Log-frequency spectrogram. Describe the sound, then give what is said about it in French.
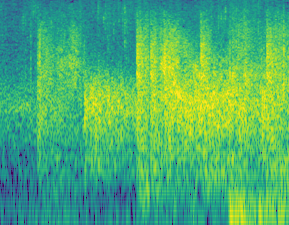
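Dense, continuous artillery fire with rolling explosions around the Mât de la Croix during the battle for Arles, building in loudness over a few seconds into a heavy, rumbling barrage with no voices. “Des explosions aux environs du mât de la croix, me laisse supposer que les Allemands abandonnent la partie et décrochent.”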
